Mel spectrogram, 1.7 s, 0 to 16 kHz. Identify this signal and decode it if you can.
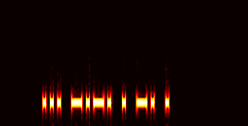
Morse code, heard as a keyed tone, about 52 wpm, 700 Hz. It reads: SCENE
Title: Sentences from Top 1100 Words - New Word Drill Alt - 50wpm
